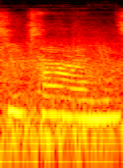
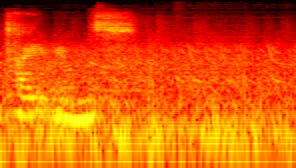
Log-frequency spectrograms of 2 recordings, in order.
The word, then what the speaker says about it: Titans: But they pronounce Titans Tetons, so not everything is necessarily spot on. The English dub for Zeta Gundam actually fixes that. Oh yeah. Actually pronounces it Titans. But if you're watching in Japanese, they still say Tetons.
